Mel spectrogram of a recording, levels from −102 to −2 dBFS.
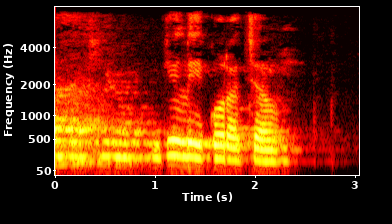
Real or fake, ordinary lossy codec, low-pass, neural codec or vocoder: real; AAC, 48 kbps; 7.2 kHz; none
